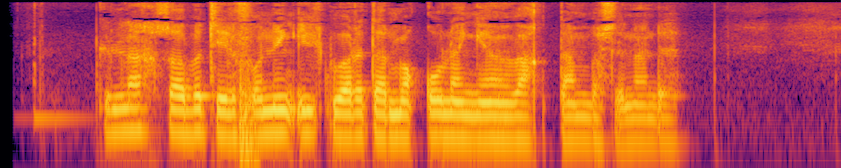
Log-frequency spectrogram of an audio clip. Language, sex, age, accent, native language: Uzbek, male, under 19, Andijon, Uzbek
